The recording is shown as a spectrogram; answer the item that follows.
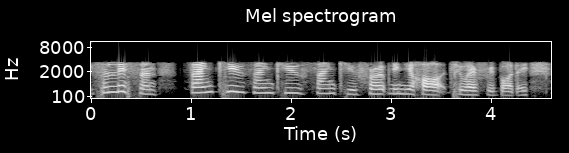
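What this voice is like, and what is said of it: Birmingham English accent. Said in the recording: “Birmingham is my hometown, as you know, and everybody laughs at my accent, but I'm very proud of it.”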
